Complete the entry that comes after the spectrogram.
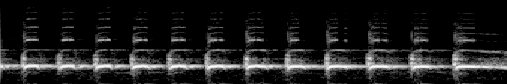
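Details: Zebra dove, local and Bangkok perkutut, in a recording used to prompt other perkutut to sing: very loud, distorted train of about thirteen clipped, hollow coos with clicky onsets, evenly spaced about three per second.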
